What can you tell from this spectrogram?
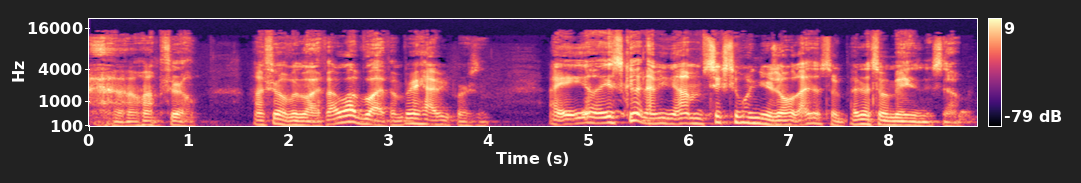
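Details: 61-year-old man diagnosed with Parkinson's disease at age 29, speaking in a TV interview; hypokinetic dysarthria (Parkinson's disease speech).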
